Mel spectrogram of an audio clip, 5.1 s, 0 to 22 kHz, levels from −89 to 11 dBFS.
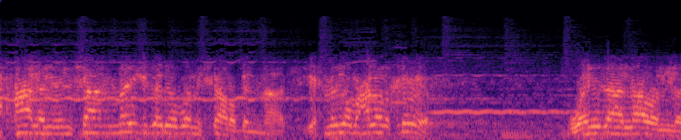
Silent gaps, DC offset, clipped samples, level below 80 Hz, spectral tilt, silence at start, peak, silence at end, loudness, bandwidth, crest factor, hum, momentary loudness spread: none; under 0.1%; under 0.1%; -42 dBFS; -7 dB/octave; 0 s; -4 dBFS; 0 s; -18 LUFS; 11.5 kHz; 14 dB; none; 14 LU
